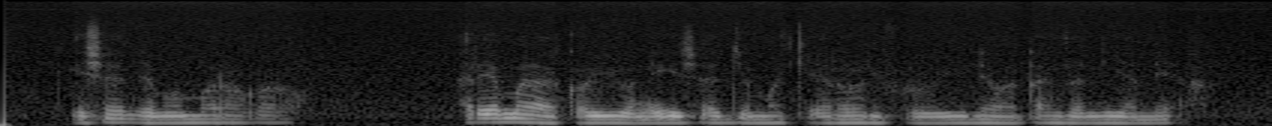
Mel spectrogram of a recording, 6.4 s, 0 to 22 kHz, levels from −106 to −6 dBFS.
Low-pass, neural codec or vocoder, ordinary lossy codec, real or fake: none; none; none; real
